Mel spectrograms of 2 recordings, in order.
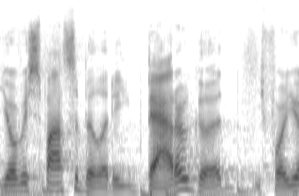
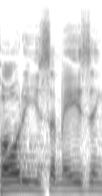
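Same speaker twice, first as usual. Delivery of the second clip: ordinary talk, nothing marked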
